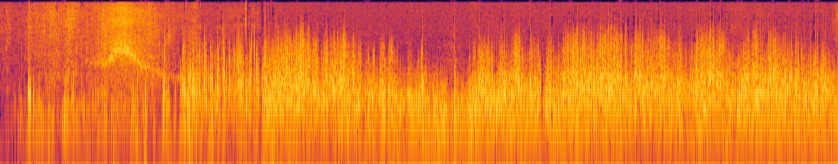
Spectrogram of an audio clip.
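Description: Wind buffeting the camera microphone: a loud, steady rushing that builds up about two seconds in and holds.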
